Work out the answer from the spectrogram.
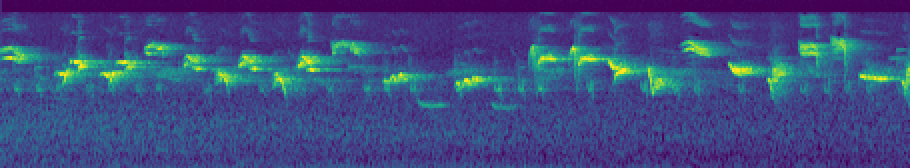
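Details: European pied flycatcher singing near Pilisszentlászló: high, varied whistled notes that slide up and down and come in quick clusters, repeated through the recording over a soft background hiss.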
